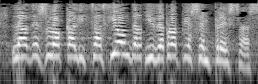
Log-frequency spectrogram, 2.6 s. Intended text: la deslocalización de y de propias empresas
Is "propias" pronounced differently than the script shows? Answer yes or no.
no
